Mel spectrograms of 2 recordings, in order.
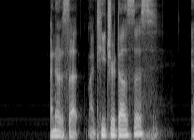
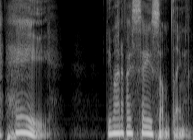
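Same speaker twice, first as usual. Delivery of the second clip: polite interrupter; 8 semitones higher than usual. Shown as a demonstration. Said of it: "You're just like".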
